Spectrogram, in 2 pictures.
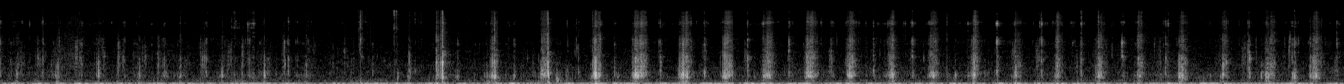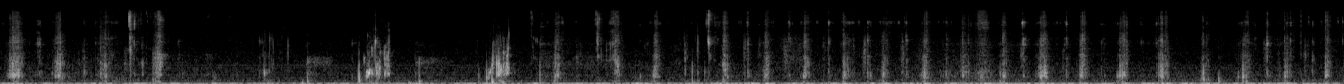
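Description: Close-miked chewing with a dense, irregular run of crisp crunches from a person eating, with two louder crunches a little over halfway through.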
